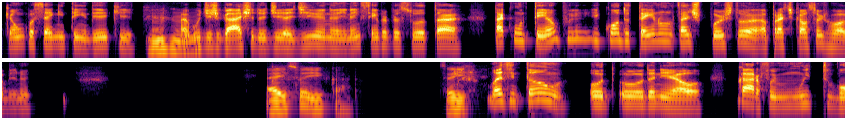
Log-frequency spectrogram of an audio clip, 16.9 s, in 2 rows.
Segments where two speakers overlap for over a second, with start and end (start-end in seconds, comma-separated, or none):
none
